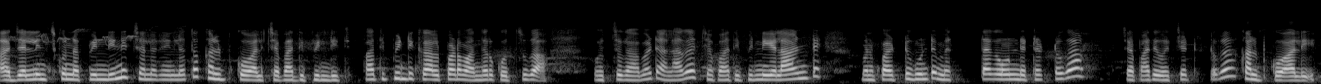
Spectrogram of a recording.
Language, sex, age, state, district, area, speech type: Telugu, female, 18-30, Telangana, Nalgonda, rural, spontaneous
